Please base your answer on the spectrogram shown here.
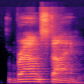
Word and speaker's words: Brownstein: Brownstein. So, he's like he's like brown like the color because it's he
